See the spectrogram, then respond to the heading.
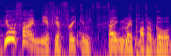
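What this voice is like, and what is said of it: Leprechaun voice, Scottish-sounding. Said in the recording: “that was not the Riddler at all. ... That was a leprechaun, man. ... That was more Scottish.”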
